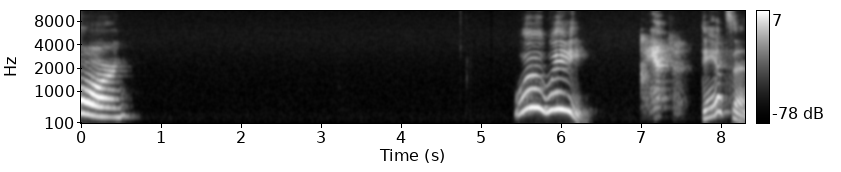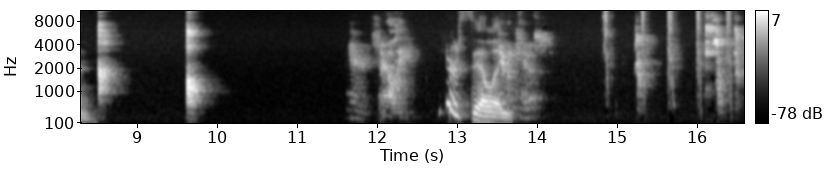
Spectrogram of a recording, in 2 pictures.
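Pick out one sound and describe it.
A parrot whistles, squawks and chatters in bursts in a small echoing room.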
